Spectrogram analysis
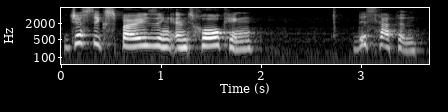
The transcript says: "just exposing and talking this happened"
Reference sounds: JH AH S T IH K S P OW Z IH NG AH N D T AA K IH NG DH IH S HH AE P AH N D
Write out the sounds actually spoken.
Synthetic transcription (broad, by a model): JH AH S T IH K S P OW Z IH NG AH N T AA K IH NG DH IH S HH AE P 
